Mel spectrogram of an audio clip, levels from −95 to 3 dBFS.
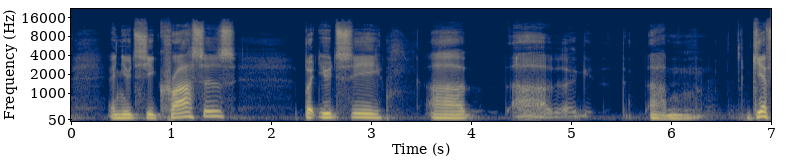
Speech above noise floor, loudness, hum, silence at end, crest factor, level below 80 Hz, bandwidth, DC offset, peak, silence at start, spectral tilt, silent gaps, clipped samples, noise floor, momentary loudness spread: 37 dB; -25 LUFS; none; 0 s; 20 dB; -64 dBFS; 14.5 kHz; under 0.1%; -6 dBFS; 0.4 s; -5.5 dB/octave; none; under 0.1%; -62 dBFS; 20 LU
